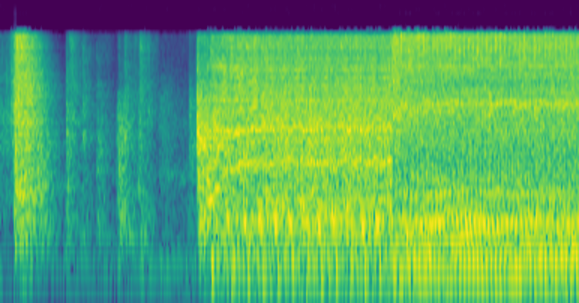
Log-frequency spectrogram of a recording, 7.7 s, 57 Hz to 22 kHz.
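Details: Older Craftsman riding mower, 13.5 hp Briggs & Stratton flathead, first start after valve repair and valve lash adjustment: a few cranking bursts, then it catches and settles into a steady, even run; healthy.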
